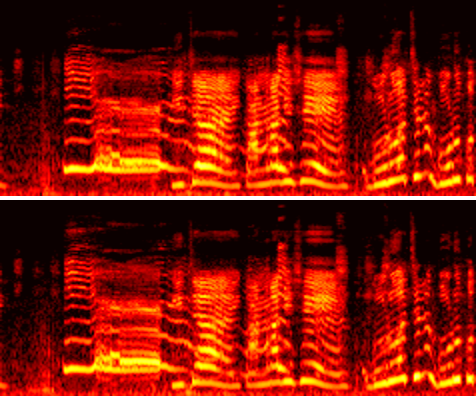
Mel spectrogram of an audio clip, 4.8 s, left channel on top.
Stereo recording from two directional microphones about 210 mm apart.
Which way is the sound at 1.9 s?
30° left (ahead or behind).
